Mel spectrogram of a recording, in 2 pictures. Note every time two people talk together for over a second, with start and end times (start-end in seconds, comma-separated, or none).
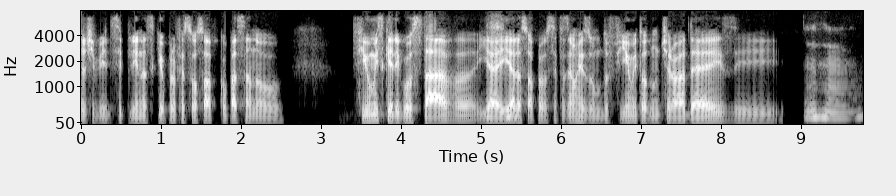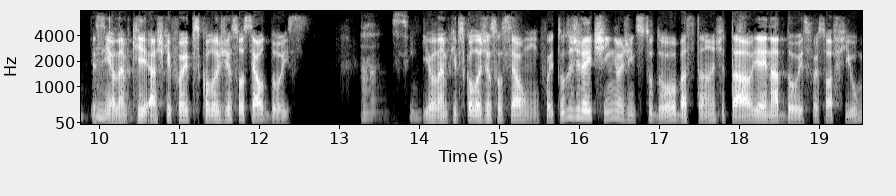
none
